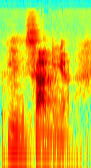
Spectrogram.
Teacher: Siguiente palabra, insania. La fuerza de voz está en la sa, no es insanía, por si acaso, es insania.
